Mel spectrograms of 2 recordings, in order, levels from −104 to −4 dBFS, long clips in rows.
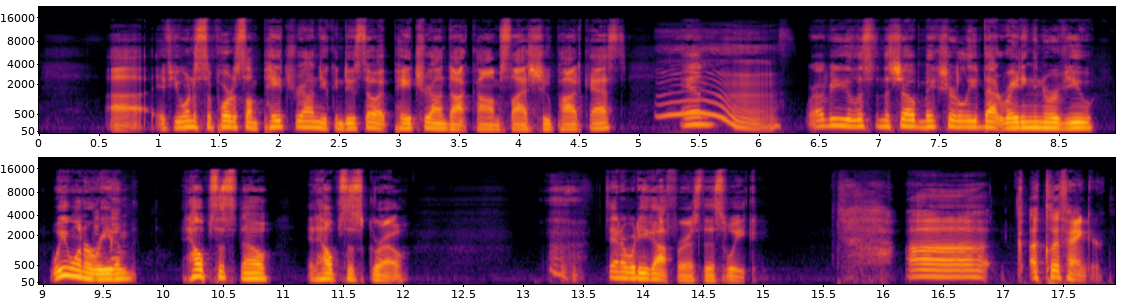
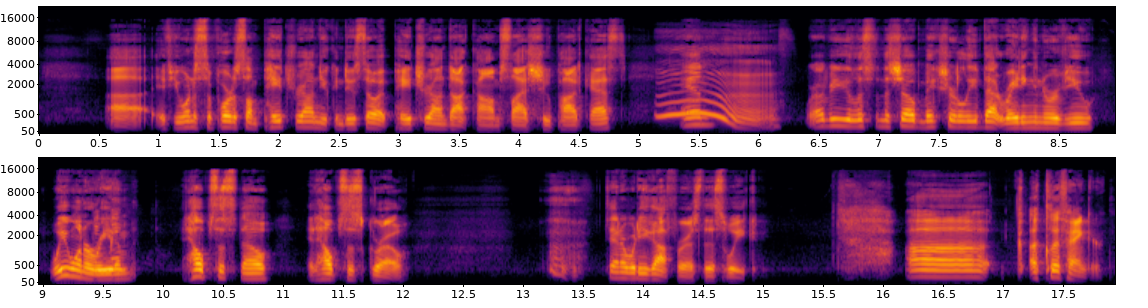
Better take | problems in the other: first | thin; very; fading below 350 Hz

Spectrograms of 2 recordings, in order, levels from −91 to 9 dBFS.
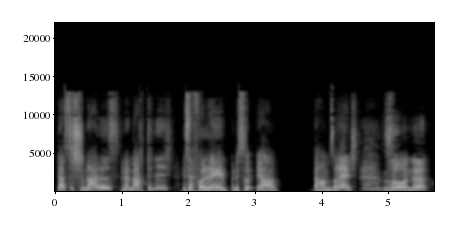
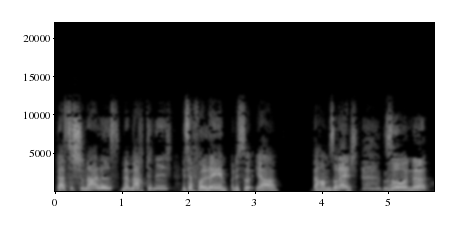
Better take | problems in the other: first | garbled, watery; badly; slightly in the first

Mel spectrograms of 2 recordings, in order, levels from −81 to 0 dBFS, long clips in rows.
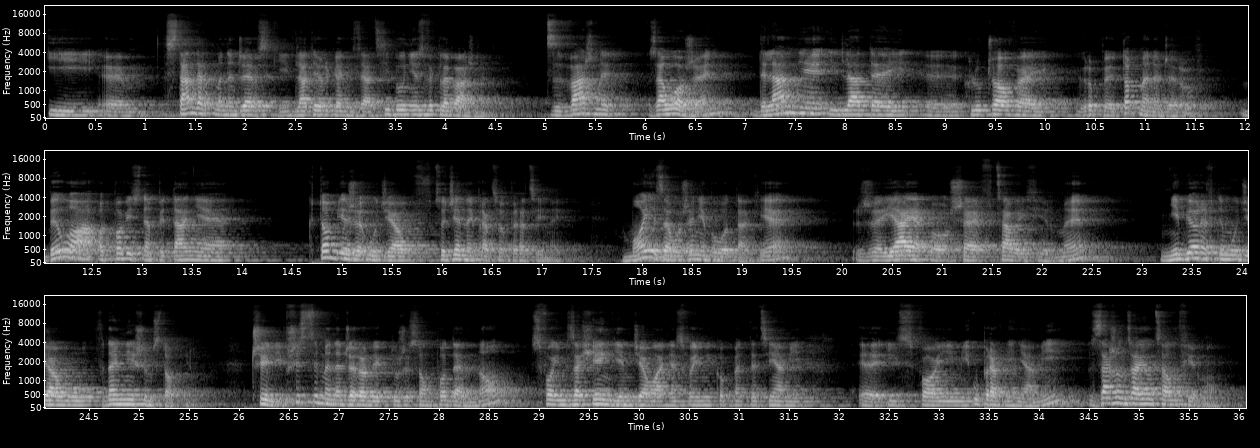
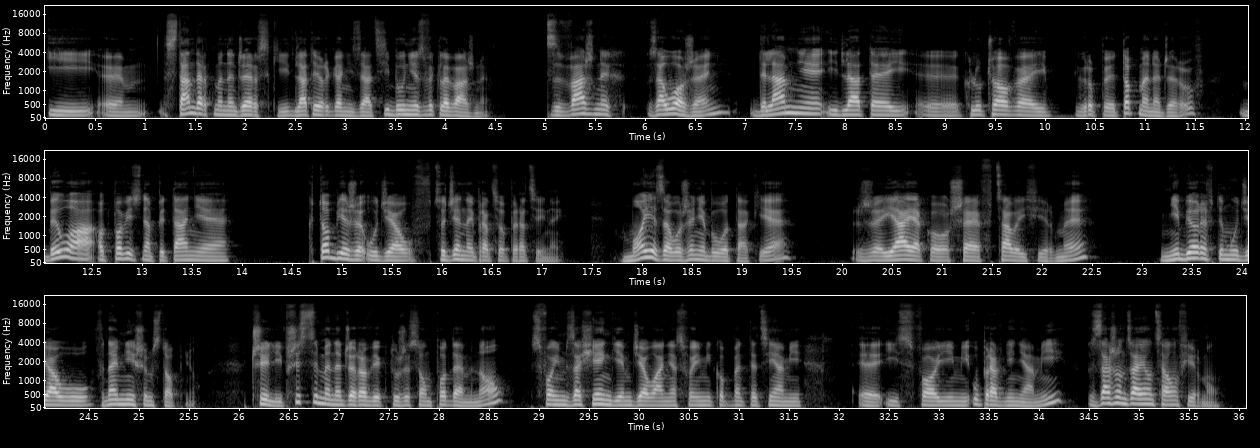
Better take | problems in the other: second | room echo; slight; dies away in 0.9 s

